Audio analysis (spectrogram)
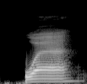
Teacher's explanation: Maka waw di sini nggak lagi kita baca waw, tapi dibaca dengan vokal A-nya saja.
